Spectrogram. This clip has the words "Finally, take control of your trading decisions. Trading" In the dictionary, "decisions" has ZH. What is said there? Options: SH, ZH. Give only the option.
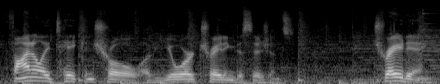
ZH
